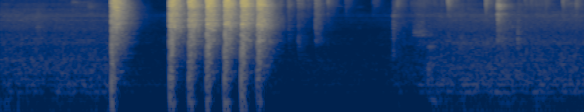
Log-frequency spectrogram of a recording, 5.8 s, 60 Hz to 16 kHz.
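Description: CZ Shadow 2 non-lethal pistol firing: one sharp shot, then a rapid string of five quick shots, loud and close, followed by quieter handling clicks.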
